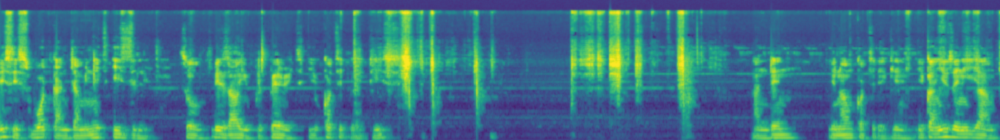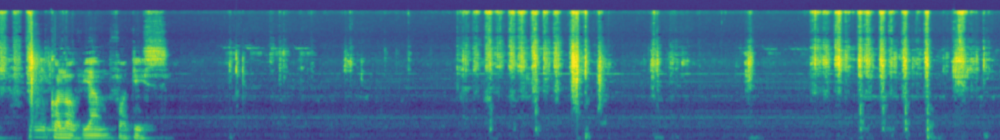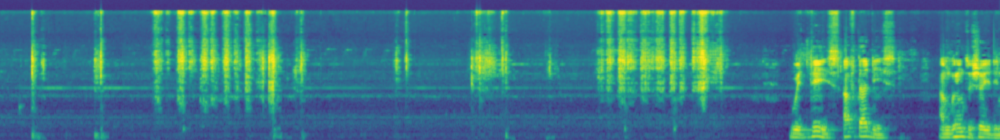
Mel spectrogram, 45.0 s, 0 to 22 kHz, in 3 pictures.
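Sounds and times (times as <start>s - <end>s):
knife sawing and scraping yam: 5.2s - 6.8s, 8.6s - 10.5s, 13.6s - 15.8s, 21.8s - 24.2s, 27.1s - 29.9s, 32.2s - 34.6s, 38.9s - 41.0s.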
